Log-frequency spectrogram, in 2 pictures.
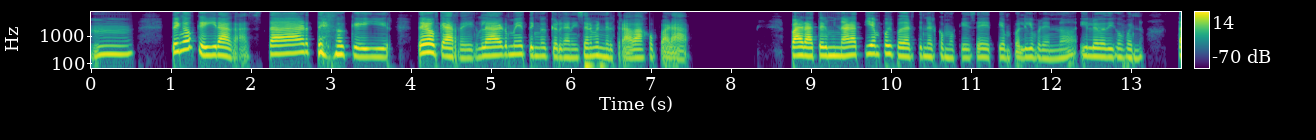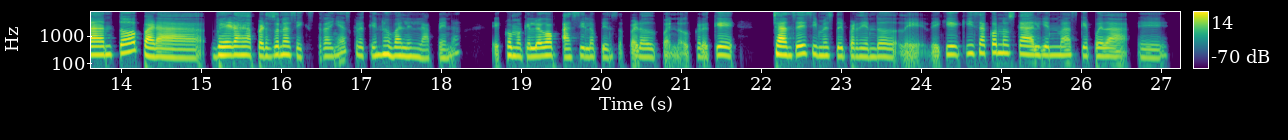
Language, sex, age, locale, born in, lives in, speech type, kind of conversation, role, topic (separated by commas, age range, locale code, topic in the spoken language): Spanish, female, 25-29, es-MX, Mexico, Mexico, conversation, advice, user, ¿Cómo puedo conectar mejor con personas en eventos sociales grupales?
